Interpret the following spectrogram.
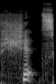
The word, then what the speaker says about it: Schitt's: by the creators of Schitt's Creek. And I think I'm allowed to say that word in this context. Yeah, because you pronounce that, you put the C in there.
